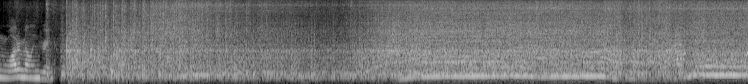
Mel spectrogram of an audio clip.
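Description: A blender whirs steadily, crushing ice and fruit.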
